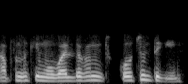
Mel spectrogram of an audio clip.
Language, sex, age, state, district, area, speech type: Odia, male, 18-30, Odisha, Malkangiri, urban, conversation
